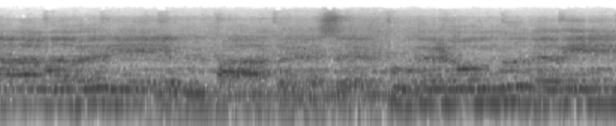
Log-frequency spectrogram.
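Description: A group of men singing a hymn together in unison, a slow melody of long held notes.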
